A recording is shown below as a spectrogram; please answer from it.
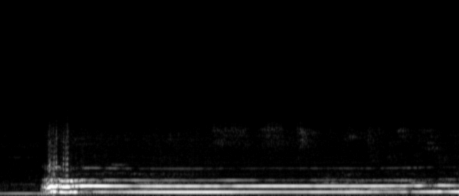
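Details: Domestic Doberman singing along with the dinosaurs on Jurassic Park, starting on a lower note, then jumping abruptly into a long, unwavering howl held smoothly for over four seconds.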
